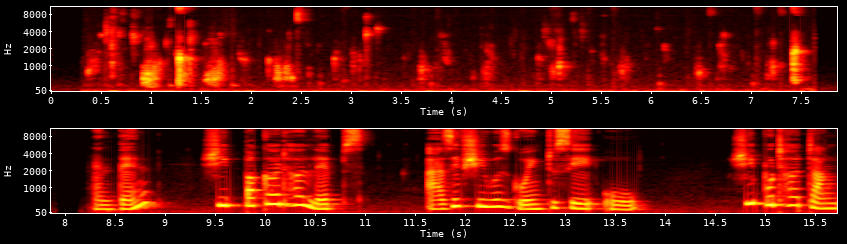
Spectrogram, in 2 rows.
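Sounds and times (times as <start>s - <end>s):
person gulping down a big glass of water: 0.3s - 7.7s
speech: 8.4s - 11.0s, 11.6s - 13.8s, 14.7s - 15.7s.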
